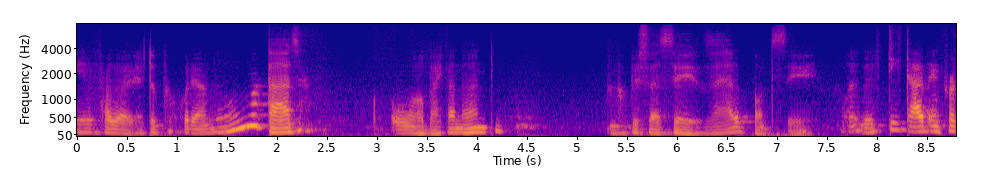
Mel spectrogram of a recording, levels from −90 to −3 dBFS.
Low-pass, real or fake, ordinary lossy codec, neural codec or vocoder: none; fake; none; codec, 16 kHz, 0.5 kbps, X-Codec, HuBERT features, trained on balanced general audio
